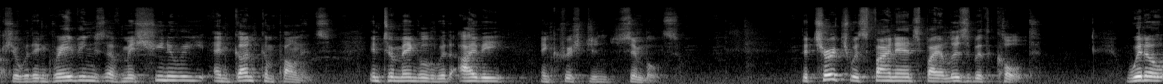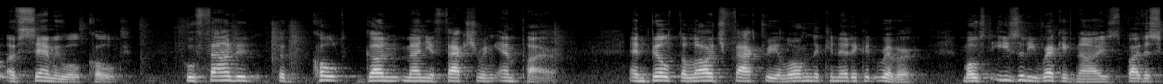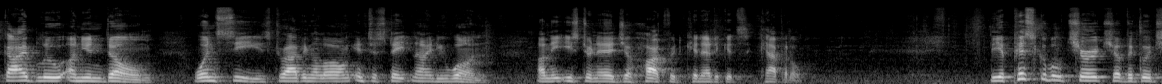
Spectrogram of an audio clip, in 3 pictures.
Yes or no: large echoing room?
yes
